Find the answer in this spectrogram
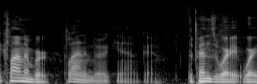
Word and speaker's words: Kleinenberg: Met Sander Kleinenberg, with Sander Klein.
